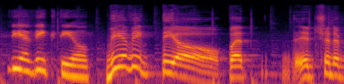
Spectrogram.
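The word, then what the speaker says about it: διαδίκτυο: In Greek, you would say, Diaviktio.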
